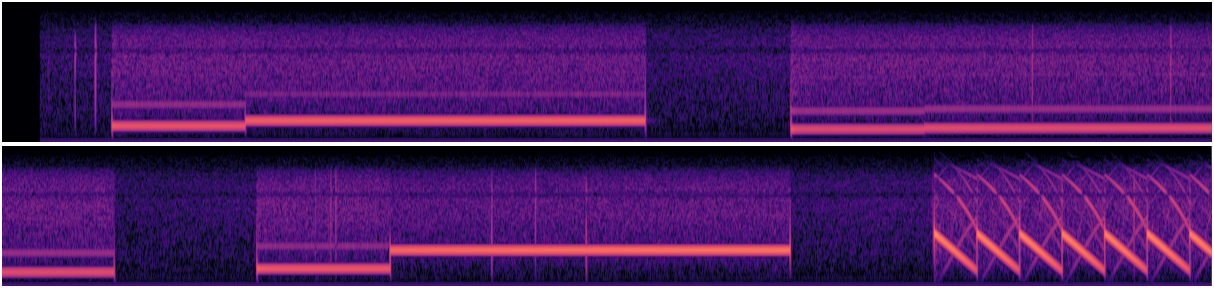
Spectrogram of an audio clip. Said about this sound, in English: Attention Oglesby Fire Department, this is your full still pager test, testing for Oglesby Fire and EMS, Utica and Seneca Fire Departments. Please disregard the tones and reset your pagers. End of test.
